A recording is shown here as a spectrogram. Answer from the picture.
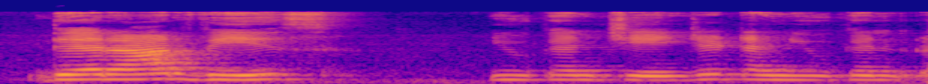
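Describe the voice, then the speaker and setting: Audible room echo surrounds the speaker, a woman. She holds a medium pitch with fairly even intonation. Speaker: cloud computing instructor. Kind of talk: lecture. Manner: slow.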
